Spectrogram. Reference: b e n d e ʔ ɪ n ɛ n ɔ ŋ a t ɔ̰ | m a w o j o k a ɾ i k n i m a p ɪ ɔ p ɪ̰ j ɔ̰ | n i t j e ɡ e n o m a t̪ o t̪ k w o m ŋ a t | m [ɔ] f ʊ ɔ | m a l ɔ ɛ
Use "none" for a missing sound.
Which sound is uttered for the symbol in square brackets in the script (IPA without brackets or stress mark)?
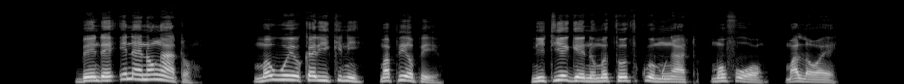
ɔ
